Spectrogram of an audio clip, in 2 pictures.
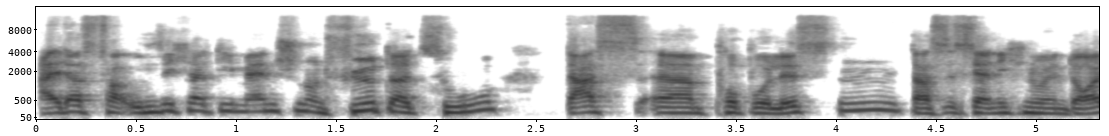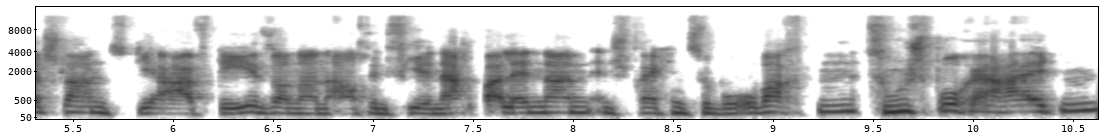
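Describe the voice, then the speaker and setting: Dry and close with no echo, a man's voice has a bright, sharp tone, ordinary pitch variation and a moderate pace with hardly any pauses. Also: fairly high pitch for a man. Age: 40s. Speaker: member of parliament and emergency physician. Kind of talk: interview. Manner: formal.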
